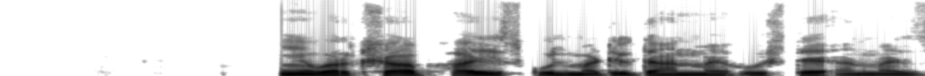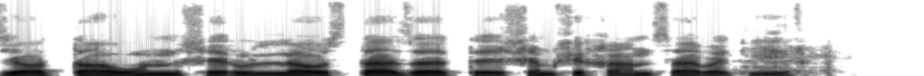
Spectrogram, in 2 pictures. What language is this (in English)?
Gawri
